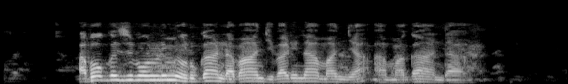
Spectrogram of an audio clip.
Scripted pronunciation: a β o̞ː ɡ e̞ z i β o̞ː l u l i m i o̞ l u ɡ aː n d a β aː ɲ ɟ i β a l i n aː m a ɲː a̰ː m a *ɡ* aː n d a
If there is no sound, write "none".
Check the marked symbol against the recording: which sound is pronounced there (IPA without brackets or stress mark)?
ɡ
